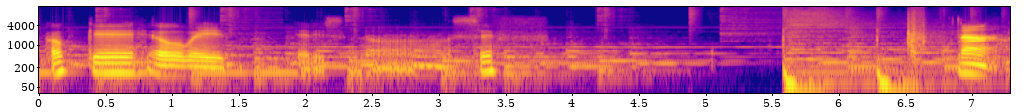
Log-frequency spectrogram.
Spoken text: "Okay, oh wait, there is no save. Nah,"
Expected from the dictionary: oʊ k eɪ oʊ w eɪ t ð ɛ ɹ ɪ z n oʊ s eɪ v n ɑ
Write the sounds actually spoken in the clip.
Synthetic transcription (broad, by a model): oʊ k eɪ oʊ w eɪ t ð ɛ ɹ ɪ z n oʊ s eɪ f n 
